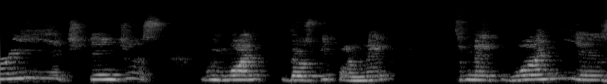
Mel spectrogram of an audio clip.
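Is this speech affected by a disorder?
Yes: cerebral palsy; voice slightly affected.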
